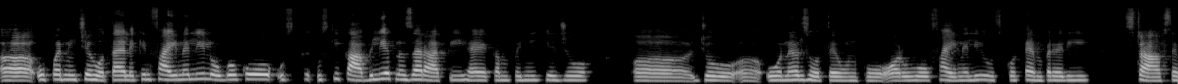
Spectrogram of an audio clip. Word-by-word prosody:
अ, 185 Hz, -1 st, +4 dB
ऊपर-नीचे 220 Hz, 0 st, +1 dB
होता 205 Hz, -1 st, +2 dB
है 205 Hz, -, +5 dB
लेकिन 205 Hz, +3 st, -2 dB
फाइनली 230 Hz, +2 st, 0 dB
लोगों 225 Hz, -1 st, +2 dB
को 235 Hz, -1 st, +6 dB
उसक 215 Hz, 0 st, -9 dB
उसकी 215 Hz, +4 st, -7 dB
काबिलियत 215 Hz, +6 st, +3 dB
नज़र 220 Hz, -1 st, +3 dB
आती 190 Hz, +2 st, 0 dB
है 190 Hz, -1 st, +1 dB
कंपनी 195 Hz, 0 st, -3 dB
के 200 Hz, -, +1 dB
जो 195 Hz, 0 st, -1 dB
अ, 190 Hz, 0 st, -19 dB
जो 175 Hz, +1 st, 0 dB
अ, 170 Hz, -2 st, -5 dB
ओनर्स 205 Hz, +1 st, +2 dB
होते 185 Hz, -1 st, +1 dB
हैं 180 Hz, -, +3 dB
उनको 175 Hz, -1 st, -3 dB
और 180 Hz, 0 st, +1 dB
वो 185 Hz, 0 st, +1 dB
फाइनली 190 Hz, 0 st, -1 dB
उसको 195 Hz, 0 st, -4 dB
टेम्पररी 195 Hz, 0 st, -1 dB, 0.4 s
स्टाफ़ 175 Hz, -5 st, +2 dB
से 195 Hz, -, 0 dB
195 Hz, 160 wpm, -24 LUFS, 185-215 Hz, 0.4 s, को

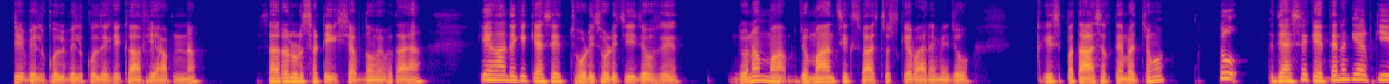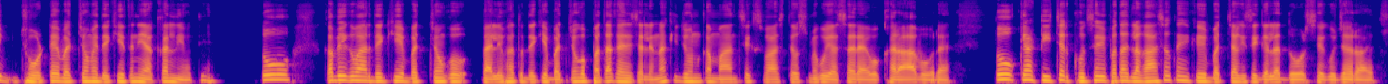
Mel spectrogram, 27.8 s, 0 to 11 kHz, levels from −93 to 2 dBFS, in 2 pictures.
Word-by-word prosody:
जी 105 Hz, -, 0 dB
बिल्कुल, 95 Hz, +1 st, -1 dB
बिल्कुल। 95 Hz, +1 st, -2 dB
देखिए 95 Hz, +1 st, -2 dB
काफ़ी 90 Hz, +2 st, -1 dB
आपने 95 Hz, +1 st, -5 dB
ना 110 Hz, +3 st, -2 dB, 0.7 s
सरल 120 Hz, +2 st, +1 dB
और 130 Hz, -, +4 dB
सटीक 115 Hz, -6 st, -1 dB
शब्दों 95 Hz, -1 st, -2 dB
में 90 Hz, 0 st, -1 dB
बताया 90 Hz, +4 st, -2 dB, 0.6 s
कि 185 Hz, -, +3 dB
हाँ 180 Hz, 0 st, +4 dB
देखिए 160 Hz, -1 st, 0 dB
कैसे 140 Hz, 0 st, +1 dB
छोटी-छोटी 110 Hz, -3 st, -1 dB
चीजों 100 Hz, -1 st, -1 dB
से 95 Hz, -2 st, -2 dB, 0.6 s
जो 110 Hz, -, +2 dB
ना 160 Hz, +7 st, +3 dB
मा 125 Hz, -7 st, +1 dB
जो 120 Hz, -2 st, +1 dB
मानसिक 115 Hz, +3 st, +1 dB
स्वास्थ्य 95 Hz, 0 st, -2 dB
उसके 100 Hz, -, -4 dB
बारे 90 Hz, 0 st, 0 dB
में 95 Hz, 0 st, -1 dB
जो 95 Hz, -1 st, -1 dB, 0.8 s
किस 125 Hz, 0 st, 0 dB
पता 115 Hz, -2 st, +5 dB
सकते 115 Hz, -1 st, -2 dB
हैं 105 Hz, -, 0 dB
बच्चों 125 Hz, +5 st, 0 dB
को। 160 Hz, +3 st, 0 dB, 0.6 s
तो 230 Hz, -2 st, +1 dB, 0.3 s
जैसे 145 Hz, +6 st, +3 dB
कहते 150 Hz, -1 st, +2 dB
हैं -, -, +1 dB
ना 195 Hz, -, +3 dB
कि 200 Hz, +1 st, +1 dB
अब 185 Hz, -4 st, 0 dB
कि 180 Hz, -1 st, +2 dB, 0.2 s
छोटे 125 Hz, +2 st, +3 dB
बच्चों 125 Hz, +2 st, +1 dB
में 130 Hz, -1 st, +4 dB
देखिए 120 Hz, +3 st, +1 dB
इतनी 130 Hz, -1 st, +1 dB
अकल 135 Hz, +5 st, 0 dB
नहीं 110 Hz, -4 st, 0 dB
होती 125 Hz, -, -7 dB
है। 135 Hz, -, -5 dB, 0.5 s
तो 190 Hz, +1 st, +3 dB, 0.4 s
कभी-कभार 160 Hz, -2 st, +4 dB
देखिए 145 Hz, +1 st, +2 dB
बच्चों 130 Hz, +2 st, +1 dB
को 130 Hz, 0 st, +2 dB, 0.2 s
पहली 110 Hz, +1 st, +3 dB
बात 120 Hz, 0 st, +1 dB
तो 120 Hz, -, -2 dB
देखिए 110 Hz, +3 st, -1 dB
बच्चों 110 Hz, +5 st, -1 dB
को 135 Hz, -, +4 dB
पता 125 Hz, +5 st, +3 dB
कैसे 125 Hz, -4 st, +2 dB
चले 100 Hz, 0 st, -3 dB
ना 120 Hz, +6 st, 0 dB
कि 145 Hz, +1 st, -10 dB
जो 130 Hz, -1 st, +1 dB
उनका 125 Hz, -1 st, 0 dB
मानसिक 110 Hz, +3 st, -3 dB
स्वास्थ्य 105 Hz, 0 st, -4 dB
है -, -, 0 dB
उसमें 115 Hz, -1 st, -6 dB
कोई 110 Hz, -2 st, +2 dB
असर 100 Hz, +2 st, 0 dB
है 95 Hz, -, +2 dB
वो 100 Hz, -, 0 dB
खराब 100 Hz, -1 st, +2 dB
हो 95 Hz, -, -1 dB
रहा 95 Hz, 0 st, -1 dB
है। 90 Hz, -, -8 dB, 0.4 s
तो 200 Hz, +1 st, +6 dB
क्या 185 Hz, 0 st, +5 dB
टीचर 155 Hz, +1 st, +3 dB
ख़ुद 140 Hz, -1 st, +5 dB
से 160 Hz, -, +2 dB
भी 160 Hz, -, +5 dB
पता 150 Hz, +1 st, +3 dB
लगा 135 Hz, 0 st, +4 dB
सकते 170 Hz, +4 st, -2 dB
हैं 155 Hz, -, 0 dB
कि 135 Hz, 0 st, +3 dB
बच्चा 120 Hz, +1 st, 0 dB
किसी 115 Hz, +1 st, -1 dB
गलत 110 Hz, 0 st, +1 dB
दौर 100 Hz, 0 st, 0 dB
से 105 Hz, 0 st, -2 dB
गुज़र 100 Hz, +1 st, 0 dB
रहा 95 Hz, -1 st, +1 dB
है? 95 Hz, -, -3 dB
120 Hz, 220 wpm, -23 LUFS, 100-135 Hz, 0.8 s, तो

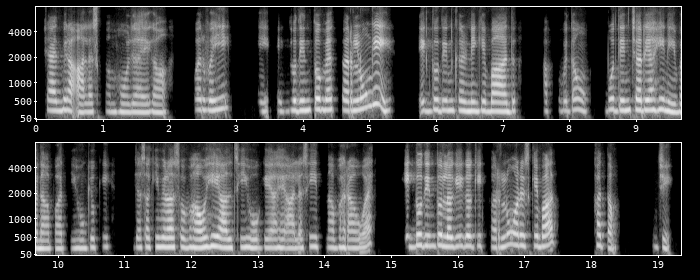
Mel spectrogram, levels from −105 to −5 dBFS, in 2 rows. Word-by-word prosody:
शायद 255 Hz, -2 st, 0 dB
मेरा 260 Hz, 0 st, +2 dB
आलस 225 Hz, 0 st, -1 dB
कम 225 Hz, -2 st, -10 dB
हो 220 Hz, -1 st, -1 dB
जाएगा। 215 Hz, -1 st, -1 dB, 0.5 s
पर 275 Hz, -1 st, -4 dB
वही, 270 Hz, +4 st, +1 dB, 0.5 s
ए 235 Hz, 0 st, -6 dB, 0.2 s
एक, 240 Hz, -1 st, -12 dB
2 260 Hz, -, +2 dB
दिन 260 Hz, +1 st, +2 dB
तो 285 Hz, 0 st, +5 dB
मैं 275 Hz, 0 st, +2 dB
कर 270 Hz, -2 st, -1 dB
लूँगी, 290 Hz, -, +3 dB, 0.4 s
1-2 245 Hz, +3 st, -1 dB
दिन 260 Hz, 0 st, 0 dB
करने 245 Hz, -1 st, +3 dB
के 250 Hz, 0 st, 0 dB
बाद, 235 Hz, 0 st, +3 dB, 0.5 s
आपको 240 Hz, +1 st, -17 dB
बताऊँ, 250 Hz, 0 st, -5 dB, 0.3 s
वो 285 Hz, +1 st, -1 dB
दिनचर्या 265 Hz, +1 st, +3 dB
ही 280 Hz, 0 st, +2 dB
नहीं 235 Hz, -4 st, +3 dB
बना 210 Hz, -1 st, +1 dB
पाती 205 Hz, +1 st, -7 dB
हूँ, 215 Hz, 0 st, -2 dB
क्योंकि 235 Hz, +2 st, -9 dB, 0.4 s
जैसा 235 Hz, +1 st, -3 dB
कि 245 Hz, +1 st, -3 dB
मेरा 245 Hz, 0 st, +5 dB
स्वभाव 235 Hz, -1 st, +2 dB
ही 260 Hz, +1 st, +4 dB
आलसी 230 Hz, +1 st, 0 dB
हो 225 Hz, -2 st, +1 dB
गया 225 Hz, 0 st, -2 dB
है, 225 Hz, 0 st, -1 dB
आलस 220 Hz, +1 st, -3 dB
ही 260 Hz, -, -2 dB
इतना 240 Hz, -2 st, -7 dB
भरा 225 Hz, -1 st, 0 dB
हुआ 220 Hz, 0 st, -2 dB
है। 355 Hz, -, -4 dB, 0.5 s
1-2 285 Hz, +4 st, +1 dB
दिन 275 Hz, -1 st, 0 dB
तो 285 Hz, -, +3 dB
लगेगा 260 Hz, +1 st, +3 dB
कि 275 Hz, -, -3 dB
कर 240 Hz, -3 st, -8 dB
लूँ, 285 Hz, +6 st, 0 dB
और 295 Hz, -1 st, +3 dB
इसके 275 Hz, -1 st, 0 dB
बाद 280 Hz, -, +3 dB, 0.6 s
ख़त्म। 285 Hz, 0 st, -3 dB, 0.6 s
जी। 230 Hz, -3 st, -6 dB
245 Hz, 180 wpm, -22 LUFS, 230-270 Hz, 0.6 s, तो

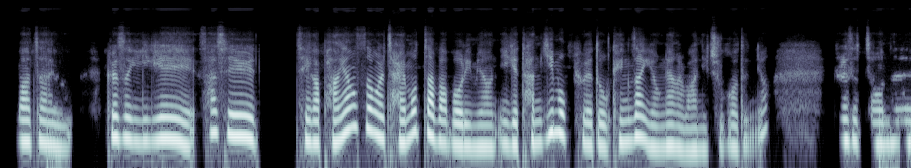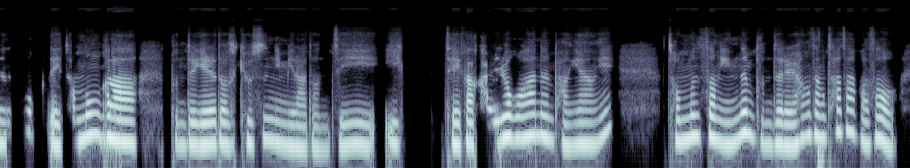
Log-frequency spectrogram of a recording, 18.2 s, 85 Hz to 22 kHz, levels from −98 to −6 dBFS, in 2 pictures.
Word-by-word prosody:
맞아요. 205 Hz, -2 st, 0 dB, 0.5 s
그래서 235 Hz, -1 st, +2 dB
이게 215 Hz, -2 st, +2 dB
사실 250 Hz, -4 st, +3 dB, 0.4 s
제가 205 Hz, -1 st, +1 dB
방향성을 285 Hz, +6 st, +3 dB
잘못 225 Hz, +7 st, 0 dB
잡아버리면 185 Hz, -8 st, +2 dB
이게 190 Hz, -1 st, 0 dB
단기 205 Hz, +8 st, -1 dB
목표에도 195 Hz, -8 st, 0 dB
굉장히 210 Hz, +1 st, 0 dB
영향을 175 Hz, 0 st, -1 dB
많이 160 Hz, 0 st, -4 dB
주거든요. 195 Hz, -, -8 dB, 0.7 s
그래서 215 Hz, -1 st, -2 dB
저는 195 Hz, 0 st, -3 dB, 0.4 s
꼭 275 Hz, -2 st, -8 dB
네 180 Hz, -, +2 dB
전문가분들 210 Hz, -5 st, +2 dB
예를 190 Hz, +1 st, +5 dB
들어서 190 Hz, -1 st, -1 dB
교수님이라든지 185 Hz, -3 st, -3 dB
이 195 Hz, -1 st, -4 dB, 0.4 s
제가 190 Hz, 0 st, +2 dB
가려고 230 Hz, +4 st, +2 dB
하는 245 Hz, -1 st, +3 dB
방향에 190 Hz, -, -2 dB, 0.5 s
전문성이 230 Hz, 0 st, +1 dB
있는 255 Hz, +7 st, +2 dB
분들을 190 Hz, -4 st, 0 dB
항상 235 Hz, +4 st, 0 dB
찾아가서 225 Hz, -10 st, 0 dB
205 Hz, 305 characters per minute, -23 LUFS, 190-235 Hz, 0.7 s, 예를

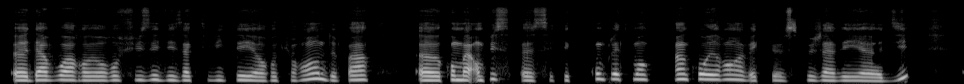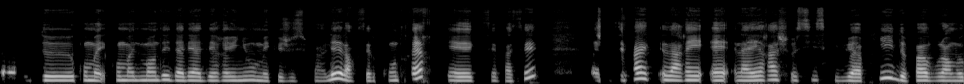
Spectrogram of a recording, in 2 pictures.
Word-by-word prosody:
heu, 190 Hz, -1 st, +5 dB
d'avoir, 195 Hz, 0 st, +3 dB
heu, 185 Hz, 0 st, +2 dB
refusé 195 Hz, +2 st, -4 dB
des 195 Hz, 0 st, -5 dB
activités 190 Hz, 0 st, -2 dB
récurrentes, 185 Hz, +8 st, -1 dB
de 185 Hz, -2 st, -4 dB
pas 205 Hz, +4 st, 0 dB, 0.5 s
heu, 190 Hz, -1 st, +6 dB
qu'on 205 Hz, +2 st, 0 dB
m'a 200 Hz, -1 st, +5 dB
en 190 Hz, -, 0 dB
plus, 240 Hz, +3 st, -7 dB
heu, 185 Hz, -1 st, 0 dB
c'était 185 Hz, +1 st, -12 dB, 0.2 s
complètement 235 Hz, -2 st, -1 dB, 0.2 s
incohérent 230 Hz, -2 st, +3 dB
avec, 195 Hz, -4 st, -4 dB
heu, 185 Hz, -2 st, -6 dB
ce -, -, -7 dB
que 195 Hz, -, -5 dB
j'avais, 180 Hz, -1 st, -1 dB
heu, 165 Hz, -2 st, +2 dB
dit, 215 Hz, -, -2 dB, 1.0 s
de 190 Hz, 0 st, +4 dB
qu'on 195 Hz, -, -1 dB
m'a 180 Hz, -2 st, +3 dB
qu'on 195 Hz, -, -6 dB
m'a 190 Hz, 0 st, +1 dB
demandé 195 Hz, +2 st, +1 dB
d'aller 185 Hz, -1 st, +2 dB
à 180 Hz, -, +3 dB
des 180 Hz, +1 st, -2 dB
réunions 185 Hz, +2 st, -1 dB
mais 170 Hz, -2 st, -2 dB
que 170 Hz, +1 st, -9 dB
j'y 160 Hz, 0 st, -14 dB
suis 155 Hz, -, -19 dB
pas 165 Hz, -, -14 dB
allée 225 Hz, +10 st, +4 dB
alors 200 Hz, -10 st, +5 dB
que -, -, -28 dB
c'est 165 Hz, -, -4 dB
le 165 Hz, -, -14 dB
contraire 190 Hz, -, +1 dB, 0.2 s
qu'est 175 Hz, -2 st, +1 dB
qui -, -, -31 dB
s'est 175 Hz, -, -11 dB
passé. 275 Hz, -, -3 dB, 0.6 s
Je -, -, -3 dB, 0.2 s
sais 195 Hz, -, -8 dB
pas 260 Hz, +1 st, +6 dB
la 200 Hz, -3 st, +3 dB
ré 200 Hz, 0 st, +2 dB
eh 185 Hz, -1 st, +3 dB
la 180 Hz, 0 st, 0 dB, 0.2 s
RH 210 Hz, +1 st, -1 dB
aussi, 185 Hz, +2 st, -9 dB
ce -, -, -12 dB
qui 175 Hz, -, -19 dB
lui 175 Hz, +1 st, -2 dB
a -, -, +4 dB
a -, -, +2 dB
pris 290 Hz, -, +1 dB
de 190 Hz, -, +3 dB
pas 185 Hz, +2 st, +4 dB
vouloir 175 Hz, 0 st, -1 dB
me 170 Hz, 0 st, -1 dB
190 Hz, 215 wpm, -25 LUFS, 180-210 Hz, 1.0 s, heu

